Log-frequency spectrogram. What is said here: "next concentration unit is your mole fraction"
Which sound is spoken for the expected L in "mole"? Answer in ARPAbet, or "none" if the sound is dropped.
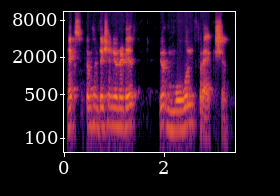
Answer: L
